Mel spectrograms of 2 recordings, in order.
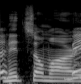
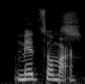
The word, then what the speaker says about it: Midsommar: Midsommar is how you say it in Sweden. – Midsommar.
